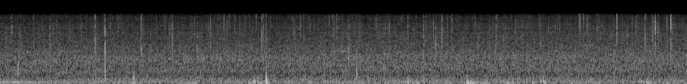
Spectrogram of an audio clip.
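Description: Heavy rain falling on wet stone paving: a steady hiss dotted with many small drop ticks, with a few dull low thumps, the loudest about two and a half seconds in.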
